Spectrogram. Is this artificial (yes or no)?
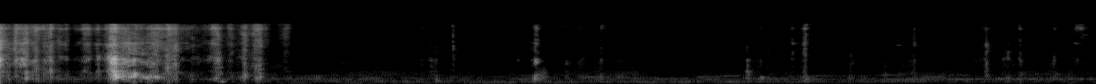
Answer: yes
